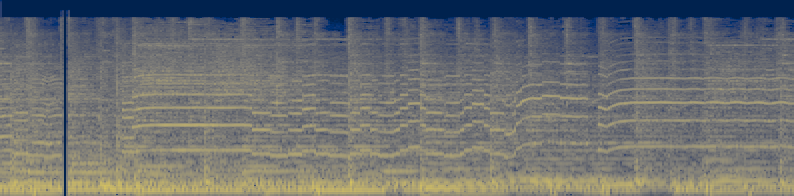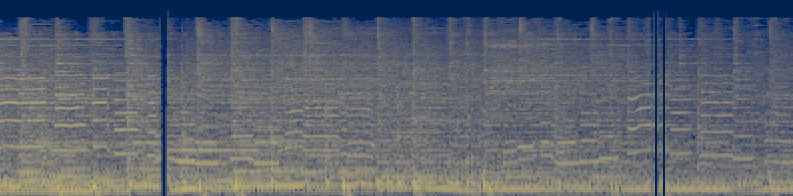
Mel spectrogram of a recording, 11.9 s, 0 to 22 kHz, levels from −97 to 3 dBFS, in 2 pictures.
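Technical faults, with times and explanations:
0.47–0.52 s, 7.15–7.22 s and 10.83–10.96 s, Bluetooth dropout: the sound cuts to silence, with abrupt or briefly faded edges, for about 42 ms, then 56 ms, and at the last point breaks into several short holes over about 112 ms, none longer than 28 ms. The likely cause is wireless packets arriving too late to play. Unlike a stall or buffer underrun, the audio does not pause and pick up where it left off. It resumes further along, as though it had kept playing through the gap.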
